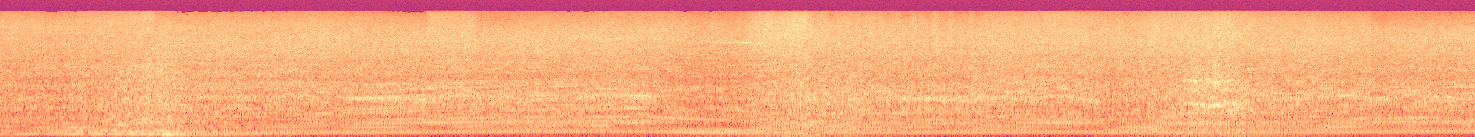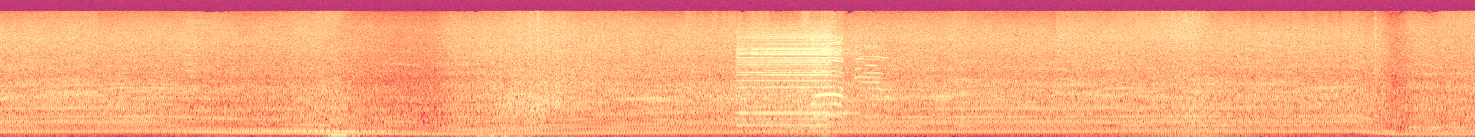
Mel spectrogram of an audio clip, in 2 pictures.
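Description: A car engine hums steadily, rising in pitch and dropping back as it changes gear.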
